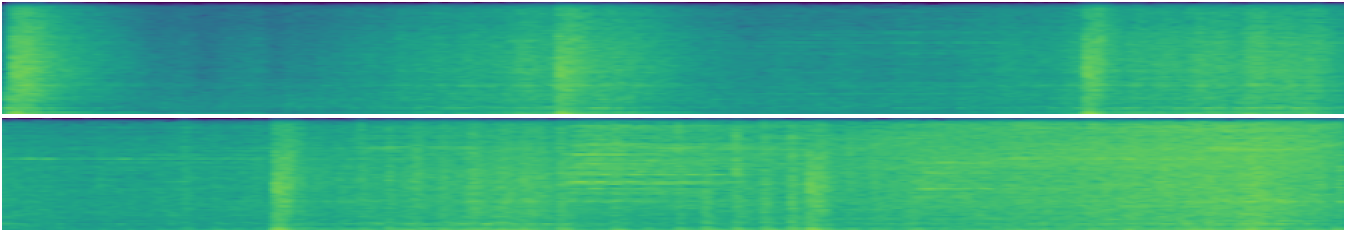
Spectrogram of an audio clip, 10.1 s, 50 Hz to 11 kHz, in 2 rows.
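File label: Music 10 secs left; Crayola Scoot; Splattag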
